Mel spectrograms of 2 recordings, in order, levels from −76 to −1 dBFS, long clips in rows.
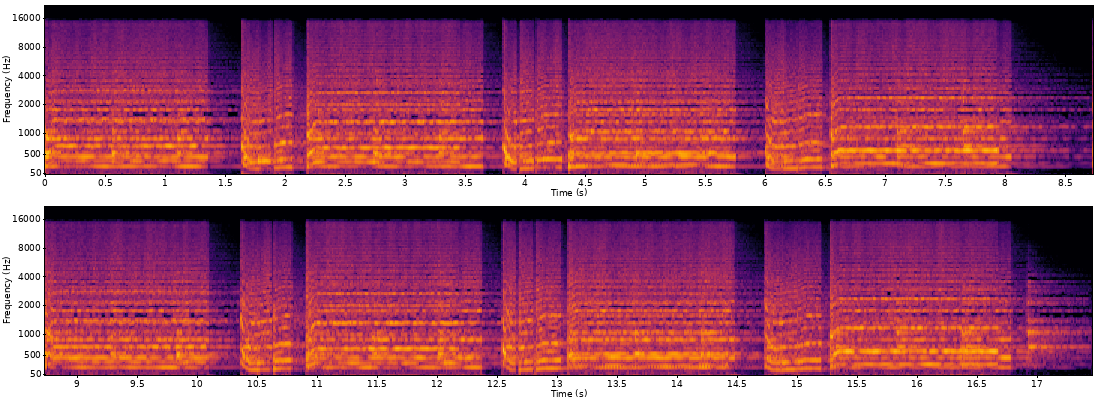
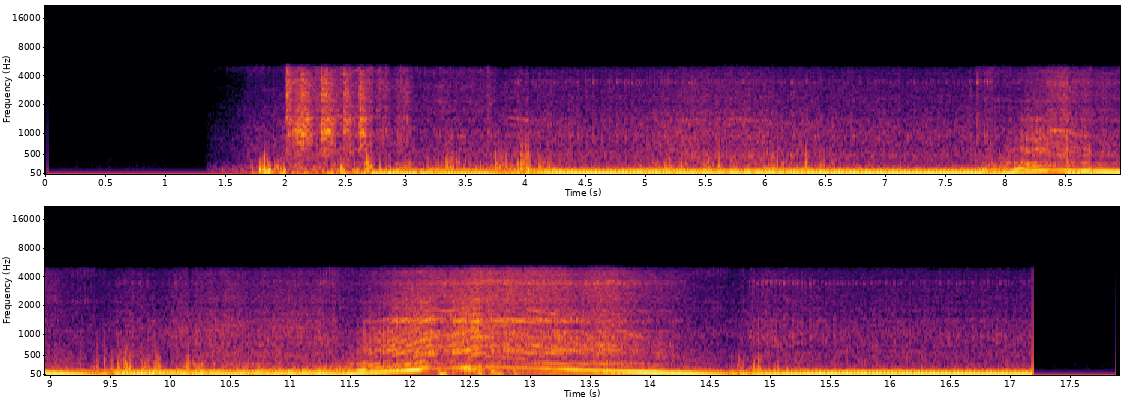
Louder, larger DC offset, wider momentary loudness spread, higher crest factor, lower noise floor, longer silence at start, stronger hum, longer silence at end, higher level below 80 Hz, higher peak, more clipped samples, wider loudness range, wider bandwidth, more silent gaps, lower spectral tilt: second, -17 LUFS vs -13 LUFS; second, under 0.1% vs 3%; about the same, 4 LU vs 5 LU; first, 16 dB vs 8 dB; second, -37 dBFS vs -66 dBFS; second, 0 s vs 1.7 s; neither; second, 0 s vs 0.75 s; second, -46 dBFS vs -12 dBFS; about the same, 0 dBFS vs -2 dBFS; neither; about the same, 1 LU vs 3 LU; first, 16 kHz vs 5.2 kHz; neither; second, -3 dB/octave vs -11 dB/octave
